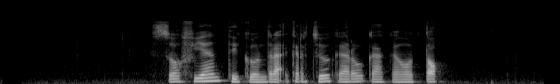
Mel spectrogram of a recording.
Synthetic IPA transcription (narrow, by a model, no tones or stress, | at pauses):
sofiand̪̥i̤kɔnt̪ɾa̰ʔkərd̥ʒ̥ɔ̤kaɾokakaɔt̪ɔk̚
